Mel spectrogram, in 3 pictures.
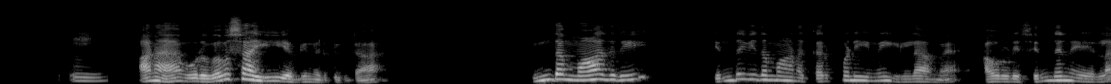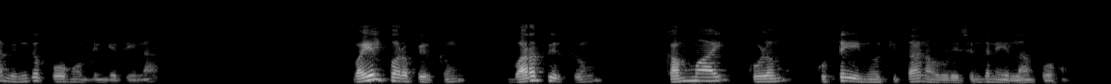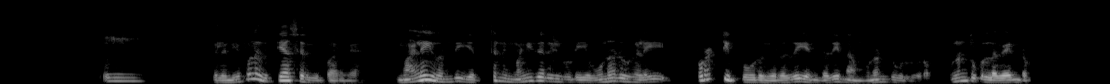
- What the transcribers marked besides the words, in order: surprised: "இதுல எவ்வளவு வித்தியாசம் இருக்கு பாருங்க! … நாம் உணர்ந்து கொள்கிறோம்"
- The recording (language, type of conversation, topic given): Tamil, podcast, மழை பூமியைத் தழுவும் போது உங்களுக்கு எந்த நினைவுகள் எழுகின்றன?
